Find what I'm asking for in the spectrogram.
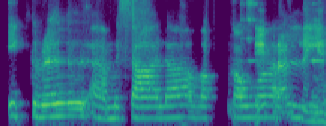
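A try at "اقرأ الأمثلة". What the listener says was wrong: ایک رل نہیں ہے, ایک رل نہیں ہے, اقرا ال, اقرا ال,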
